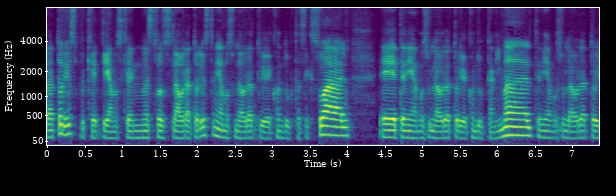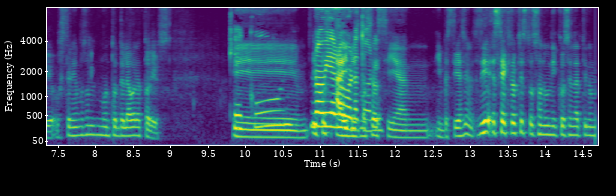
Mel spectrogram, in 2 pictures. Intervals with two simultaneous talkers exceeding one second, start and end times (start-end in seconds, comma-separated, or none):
9.9-11.9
